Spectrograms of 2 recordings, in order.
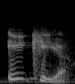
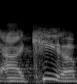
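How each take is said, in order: First: It is said the Swedish way. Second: It is said the usual American way. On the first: "in Sweden, where it's based, they say IKEA" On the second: "We say IKEA"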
